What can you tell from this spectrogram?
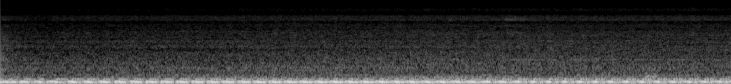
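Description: Swapped Nissan VK56 5.6-litre V8 in a Nissan Xterra idling through JBA long-tube headers, catless B-pipes and a JBA exhaust: a steady, low, pulsing exhaust note with no revving.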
